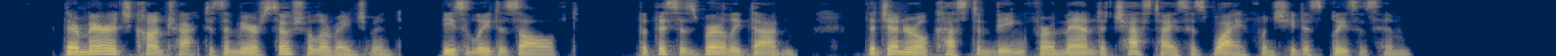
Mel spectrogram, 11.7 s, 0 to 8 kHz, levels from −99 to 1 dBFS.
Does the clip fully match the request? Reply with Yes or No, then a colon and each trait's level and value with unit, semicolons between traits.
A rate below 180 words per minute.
Yes: average, 155 wpm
